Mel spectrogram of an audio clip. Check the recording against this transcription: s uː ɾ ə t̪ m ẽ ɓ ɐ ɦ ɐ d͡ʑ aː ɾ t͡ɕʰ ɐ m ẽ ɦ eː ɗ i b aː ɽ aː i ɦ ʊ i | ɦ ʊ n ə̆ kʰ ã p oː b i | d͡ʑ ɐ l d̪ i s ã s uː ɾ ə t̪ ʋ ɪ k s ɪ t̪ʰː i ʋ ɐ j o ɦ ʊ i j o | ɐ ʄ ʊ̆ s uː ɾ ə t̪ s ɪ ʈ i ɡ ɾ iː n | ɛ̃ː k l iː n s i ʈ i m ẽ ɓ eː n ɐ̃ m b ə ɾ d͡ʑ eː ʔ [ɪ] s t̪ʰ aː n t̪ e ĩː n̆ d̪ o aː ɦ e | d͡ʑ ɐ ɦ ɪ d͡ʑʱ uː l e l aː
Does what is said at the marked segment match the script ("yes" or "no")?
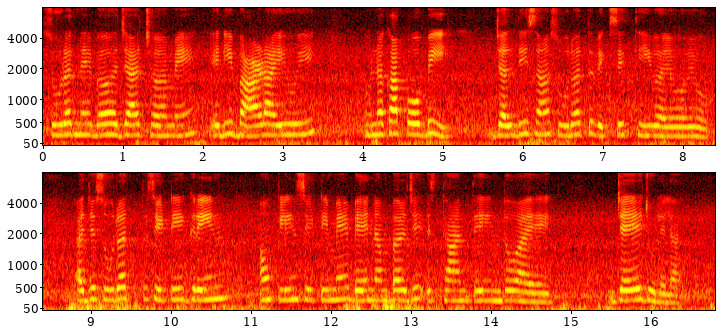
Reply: yes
